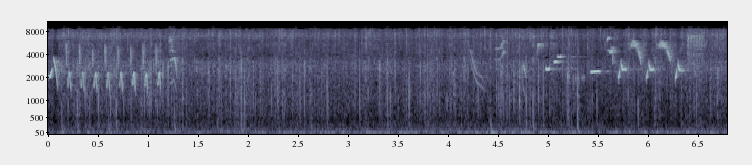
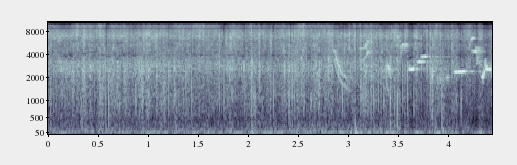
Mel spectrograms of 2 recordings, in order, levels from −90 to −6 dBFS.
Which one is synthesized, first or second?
second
